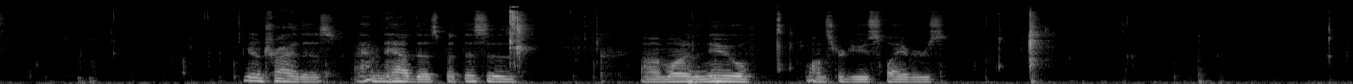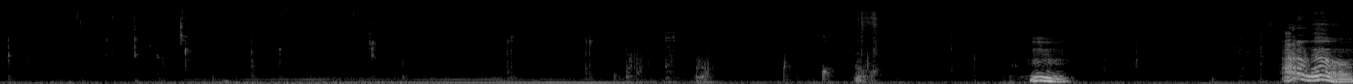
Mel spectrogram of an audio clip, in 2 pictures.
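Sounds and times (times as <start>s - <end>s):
person chewing: 0.0s - 2.5s, 9.7s - 26.2s
low steady hum: 0.0s - 27.0s.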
